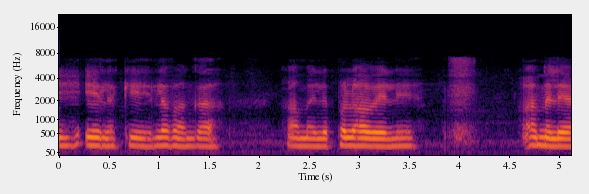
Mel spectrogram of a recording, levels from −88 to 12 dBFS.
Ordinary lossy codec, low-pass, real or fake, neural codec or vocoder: AAC, 32 kbps; 7.2 kHz; fake; vocoder, 22.05 kHz, 80 mel bands, WaveNeXt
